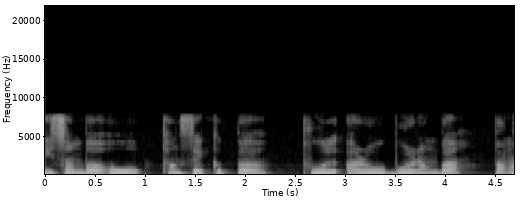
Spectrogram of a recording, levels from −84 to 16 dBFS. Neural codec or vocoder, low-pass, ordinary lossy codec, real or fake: none; none; none; real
